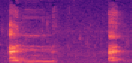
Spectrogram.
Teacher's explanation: it's a sound that comes from the nasal passage of your nose, or it is specifically with noon and meme. You can pronounce letter noon if you close your nose. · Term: ghunna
